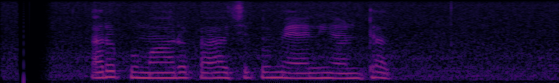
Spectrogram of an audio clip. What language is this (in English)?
Sinhala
